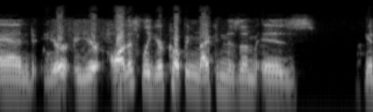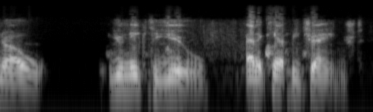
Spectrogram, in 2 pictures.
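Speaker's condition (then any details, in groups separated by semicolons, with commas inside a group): No condition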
